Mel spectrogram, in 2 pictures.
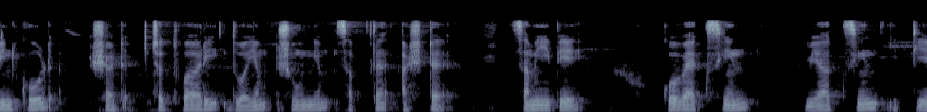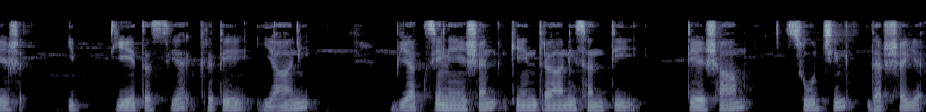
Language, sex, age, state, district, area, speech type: Sanskrit, male, 30-45, Tamil Nadu, Chennai, urban, read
